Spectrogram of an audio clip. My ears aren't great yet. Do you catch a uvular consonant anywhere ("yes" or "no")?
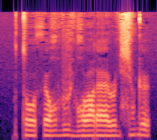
yes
